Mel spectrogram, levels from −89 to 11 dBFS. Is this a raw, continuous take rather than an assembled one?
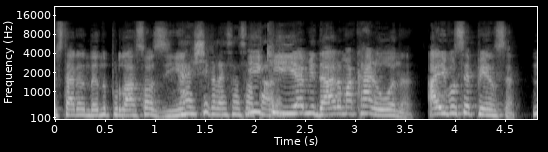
no; 1 cut; at 3.7 s

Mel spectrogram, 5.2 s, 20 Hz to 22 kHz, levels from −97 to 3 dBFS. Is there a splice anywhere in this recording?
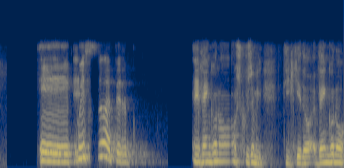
no; 0 cuts

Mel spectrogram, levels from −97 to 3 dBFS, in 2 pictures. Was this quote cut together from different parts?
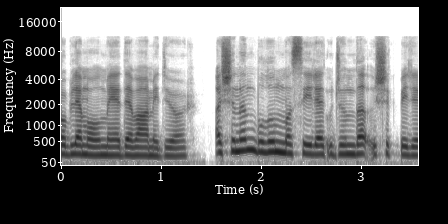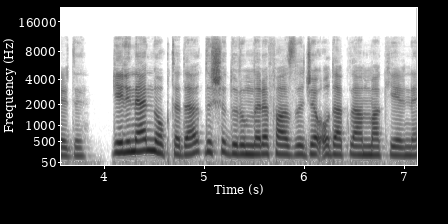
yes; 4 cuts; at 1.4 s, 2.6 s, 4.0 s, 5.0 s

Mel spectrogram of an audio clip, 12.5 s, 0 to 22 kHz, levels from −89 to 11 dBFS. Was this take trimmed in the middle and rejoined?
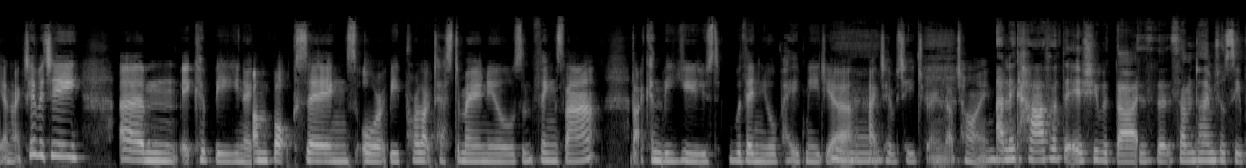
yes; 9 cuts; at 1.8 s, 2.5 s, 3.9 s, 5.6 s, 6.3 s, 6.6 s, 9.6 s, 10.1 s, 11.4 s

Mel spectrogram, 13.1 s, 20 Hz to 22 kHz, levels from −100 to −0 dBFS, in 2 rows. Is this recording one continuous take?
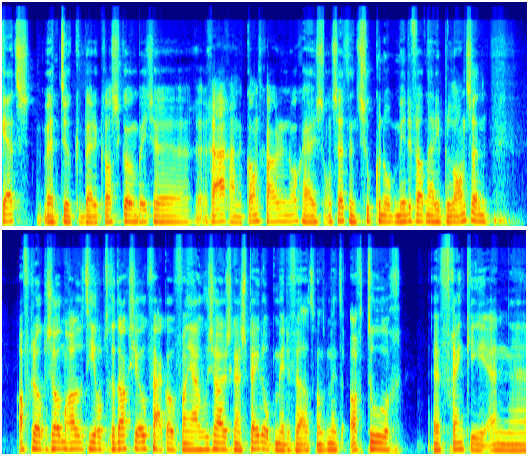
yes; 0 cuts

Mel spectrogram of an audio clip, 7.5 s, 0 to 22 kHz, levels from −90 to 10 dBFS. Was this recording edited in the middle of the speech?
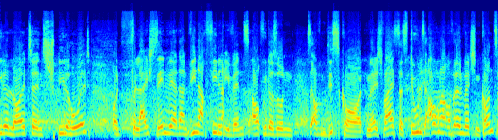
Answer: yes; 3 cuts; at 3.3 s, 4.6 s, 6.3 s

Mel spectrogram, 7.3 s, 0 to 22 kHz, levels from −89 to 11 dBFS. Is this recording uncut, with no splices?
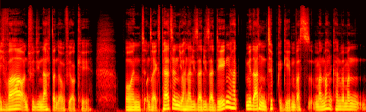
no; 3 cuts; at 2.9 s, 4.1 s, 5.1 s

